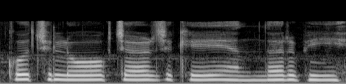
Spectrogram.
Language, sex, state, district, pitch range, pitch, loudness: Hindi, female, Madhya Pradesh, Bhopal, 205-215 Hz, 210 Hz, -15 LUFS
